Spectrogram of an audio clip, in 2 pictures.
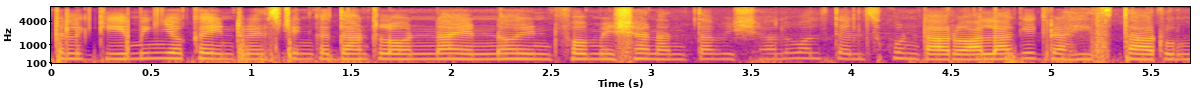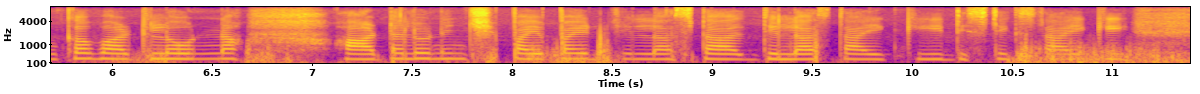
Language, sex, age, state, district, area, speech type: Telugu, female, 18-30, Telangana, Medak, urban, spontaneous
